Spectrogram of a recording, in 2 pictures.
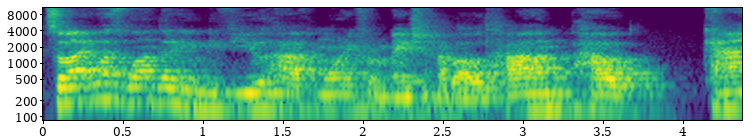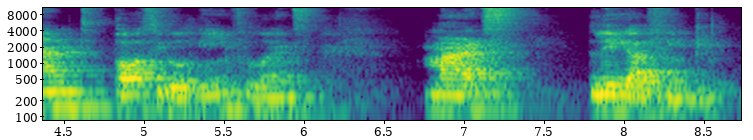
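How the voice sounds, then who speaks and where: A man with a Spanish accent speaks at a fairly slow pace and a medium pitch. His pitch variation is ordinary, and room echo is audible. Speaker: academic philosopher. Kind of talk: academic discussion. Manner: halting.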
